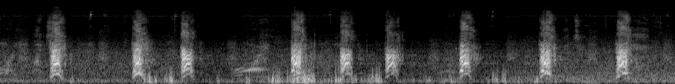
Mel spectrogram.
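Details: Irregular single barks from a protection-trained dog during a control exercise, spaced unevenly with softer sounds and a man's voice between them.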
